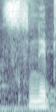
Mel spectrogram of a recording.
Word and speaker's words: SNP: this is pronounced as slips snps in a pronounce in the snip sun okay there are about 1.4 million locations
